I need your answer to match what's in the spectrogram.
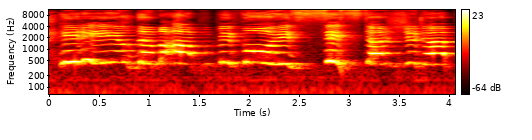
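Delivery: building to a high, slow, ringing shout, then easing; impassioned Shakespearean monologue. Acted. Sister speaking of her brother's honour, impassioned classical declamation. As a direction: declaim it with mounting outrage.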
